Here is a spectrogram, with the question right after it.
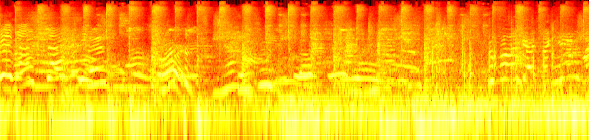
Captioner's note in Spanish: niños parloteando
